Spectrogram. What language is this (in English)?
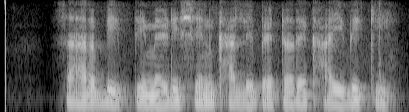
Odia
